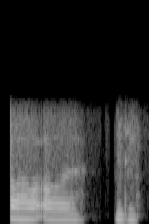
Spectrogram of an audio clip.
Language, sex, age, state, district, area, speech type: Bodo, female, 18-30, Assam, Baksa, rural, conversation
